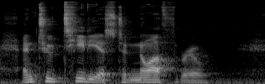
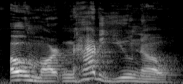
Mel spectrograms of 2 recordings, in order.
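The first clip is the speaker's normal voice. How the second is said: put-on loud protesting girl; 3 semitones higher, 5 dB louder than usual. A narrator's reading. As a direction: push back with an indignant oh. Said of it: "protested Teresa".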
